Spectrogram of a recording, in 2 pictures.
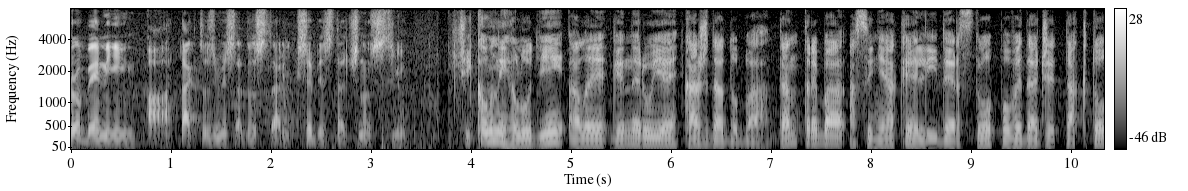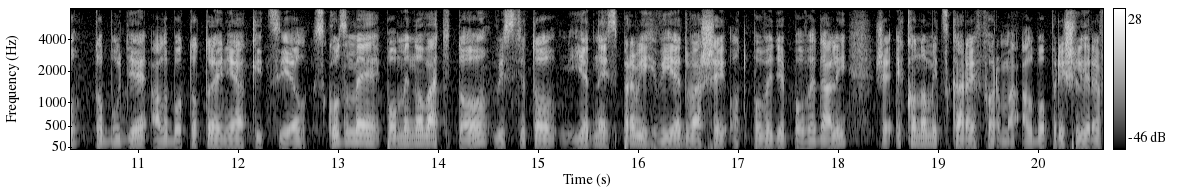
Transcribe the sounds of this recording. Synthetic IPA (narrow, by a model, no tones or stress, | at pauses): ɾɔbɛniːa̰t̪akt̪ɔzmɛsa̰d̪ɔst̪a̰lḭksɛbɛst̪at͡ʃnɔscḭʃikɔʊniːɣluɟiːʔalɛɡɛnɛɾujɛkaʒd̪aːd̪ɔba̰t̪amt̪ɾɛbaʔasiɲɛakɛːliːd̪ɛɾst̪ʋɔpɔʋɛd̪aɟʒɛt̪akt̪ɔt̪ɔbuɟɛʔalɛbɔt̪ɔt̪ɔjɛɲɛakit͡sɪɛʎskuːzmɛpɔmɛnɔʋact̪ɔʋiscɛt̪ɔjɛd̪nɛjspr̩ʋiːɣʋɪɛd̪vʋaʃɛjʔɔt̪pɔʋɛɟɛpɔʋɛd̪aliʒ̥ɛʔɛkɔnɔmit͡skaːɾɛfɔɾma̰ʔalɛbɔpɾiʃliɾɛ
